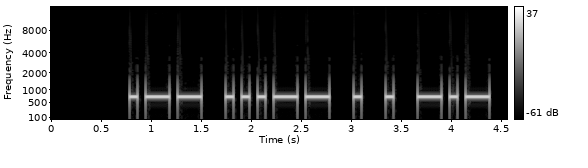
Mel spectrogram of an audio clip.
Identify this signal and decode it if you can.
Morse code, heard as a keyed tone, about 15 wpm, 700 Hz. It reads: W3EEK
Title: Call Signs Repeated 3x - 15wpm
